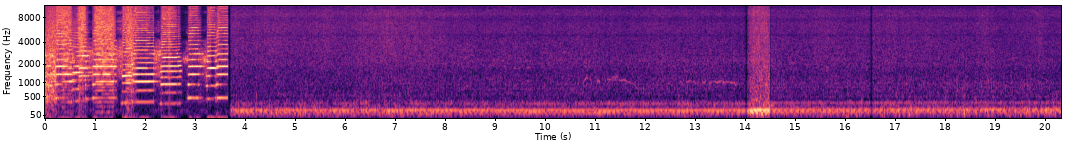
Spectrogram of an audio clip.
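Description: Music with short, sharp notes for the first few seconds, cutting off abruptly. Then a motorboat's engine runs with a steady drone under water and wind noise as it tows a wakeboarder, with one brief loud thump about 14 seconds in.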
